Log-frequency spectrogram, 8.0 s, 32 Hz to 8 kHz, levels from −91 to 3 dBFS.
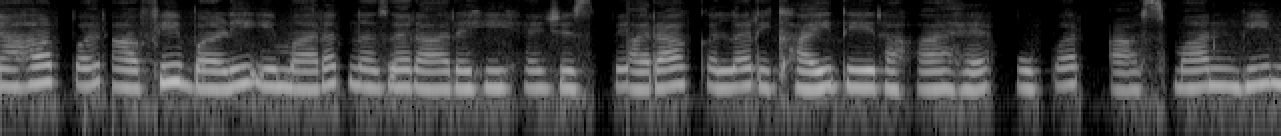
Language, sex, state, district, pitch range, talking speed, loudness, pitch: Hindi, female, Maharashtra, Aurangabad, 225-250 Hz, 150 wpm, -36 LUFS, 235 Hz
